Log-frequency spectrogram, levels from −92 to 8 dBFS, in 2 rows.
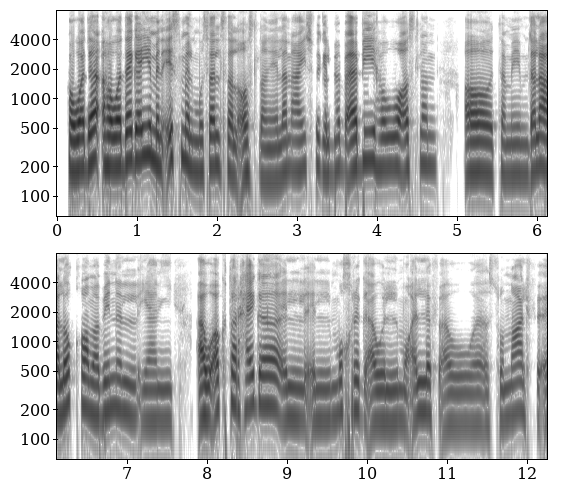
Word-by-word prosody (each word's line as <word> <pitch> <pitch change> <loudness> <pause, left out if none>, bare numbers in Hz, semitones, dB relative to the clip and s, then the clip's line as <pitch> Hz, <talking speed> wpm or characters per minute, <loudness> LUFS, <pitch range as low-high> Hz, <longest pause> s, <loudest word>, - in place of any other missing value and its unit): هو 190 +1 +8
ده 225 +5 +7
هو 205 0 +8
ده 220 +3 +6
جاي 240 +3 +5
من 210 -4 +2
اسم 240 0 0
المسلسل 185 -3 0
أصلًا. 165 -1 -3
يعني 150 0 -5
لن 180 +3 -3
أعيش 185 +1 -5
في 205 - -7
جلباب 180 +2 -5
أبي 225 +4 +3
هو 200 +1 +1
أصلًا 205 +3 -3 0.4
آه 180 0 +3
تمام. 170 0 -7
ده 180 +2 -1
العلاقة 205 +2 +2
ما 185 -2 -1
بين 195 +4 -4
ال 185 -5 -6
يعني 160 0 -7 0.3
أو 170 +1 +4
أكتر 210 +3 -1
حاجة 215 -2 0
ال 165 -1 -4
المُخرج 170 +4 -6
أو 155 0 -3
المُؤلِّف 160 +4 -4
أو 145 +1 -8 0.2
صُنّاع 165 +6 -6
الفي 185 - -11
185 Hz, 170 wpm, -20 LUFS, 165-205 Hz, 0.4 s, هو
